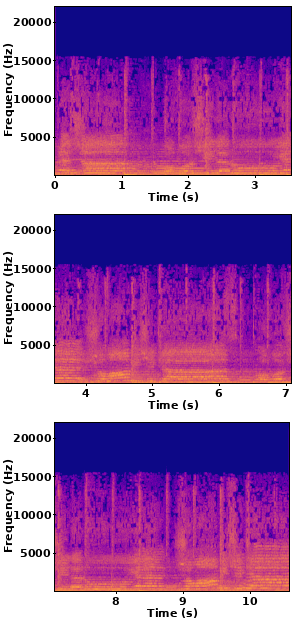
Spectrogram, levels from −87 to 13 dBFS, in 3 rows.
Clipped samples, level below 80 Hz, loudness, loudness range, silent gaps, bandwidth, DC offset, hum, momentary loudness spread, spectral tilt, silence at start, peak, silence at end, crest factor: under 0.1%; -24 dBFS; -15 LUFS; 1 LU; none; 16 kHz; under 0.1%; none; 4 LU; -4 dB/octave; 0 s; -4 dBFS; 0 s; 12 dB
